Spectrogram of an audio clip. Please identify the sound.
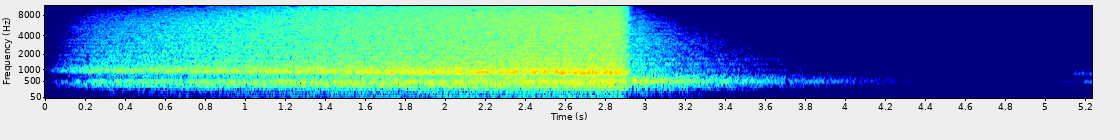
Whoosh Simple ER SFX 4
air, long, soft, swish, swoosh, swosh, transition, whoosh, woosh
